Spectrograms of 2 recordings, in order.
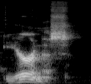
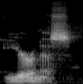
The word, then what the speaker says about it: Uranus: It's pronounced, the planet is pronounced Uranus.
